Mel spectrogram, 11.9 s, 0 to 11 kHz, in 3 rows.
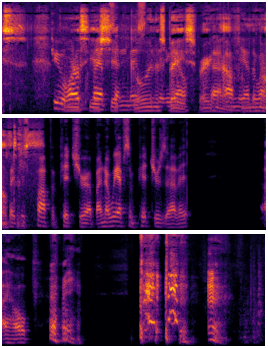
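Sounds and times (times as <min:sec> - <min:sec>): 
speech: 0:00.8 - 0:06.8, 0:07.9 - 0:09.2, 0:10.0 - 0:11.8
harsh coughs: 0:10.0 - 0:11.4.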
